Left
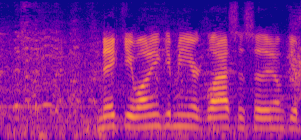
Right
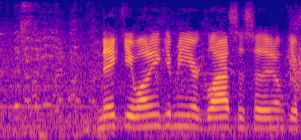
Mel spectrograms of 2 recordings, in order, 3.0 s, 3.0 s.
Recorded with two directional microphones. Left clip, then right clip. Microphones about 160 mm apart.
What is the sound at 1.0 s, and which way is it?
Speech, 30° left (ahead or behind).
